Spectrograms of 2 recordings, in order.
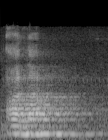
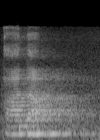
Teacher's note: the word for child is anak with the final glottal stop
